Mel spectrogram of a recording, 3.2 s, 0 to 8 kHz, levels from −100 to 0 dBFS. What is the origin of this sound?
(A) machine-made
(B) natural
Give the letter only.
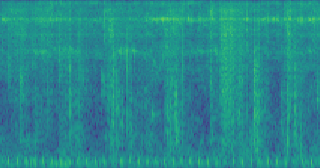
A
